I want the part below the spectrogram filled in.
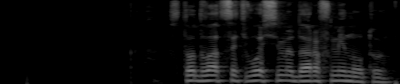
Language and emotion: Russian, neutral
